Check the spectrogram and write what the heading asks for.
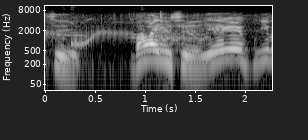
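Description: A man's voice drawling a long sing-song call: the pitch falls steeply, then after a short pause it swoops slowly down and up again.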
